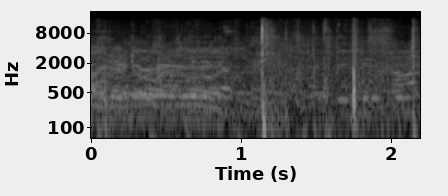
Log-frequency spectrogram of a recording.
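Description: A football kicked twice, two sharp thumps about half a second apart, over players' shouting on the pitch.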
